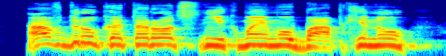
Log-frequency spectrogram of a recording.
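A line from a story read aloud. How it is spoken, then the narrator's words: Yelling. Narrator (Russian): вопил он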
